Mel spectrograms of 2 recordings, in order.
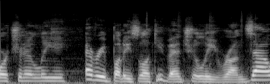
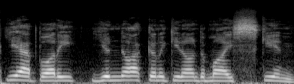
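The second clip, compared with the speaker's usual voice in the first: put-on Boston local accent. Reenacting an argument over someone's name and badge number, put-on Boston accent. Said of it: "I had to cut that Boston accent short".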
